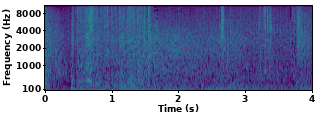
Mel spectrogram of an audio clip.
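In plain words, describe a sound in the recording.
A rifle's bolt clicks and clatters during reloading.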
